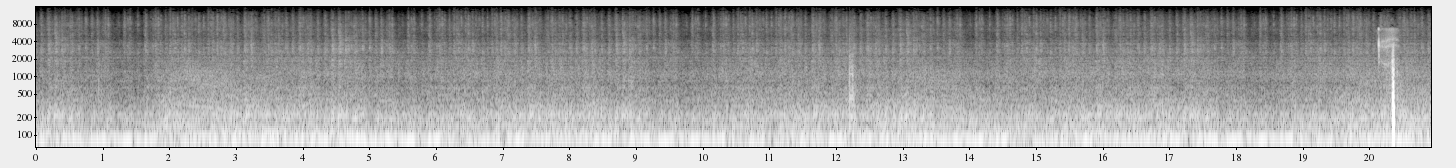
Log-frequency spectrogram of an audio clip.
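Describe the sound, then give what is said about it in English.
A racing truck engine drones steadily, a low rumbling hum that holds for the whole stretch, with a faint click midway and a brief sharp chirp near the end. “Just kind of hoping this truck doesn't heat up too much, because I know when I was doing practice, it was getting like right around 266, so hopefully we get the draft, lay out of the throttle a little bit.”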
